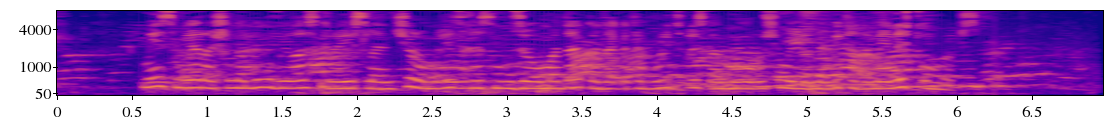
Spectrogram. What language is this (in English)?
Georgian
